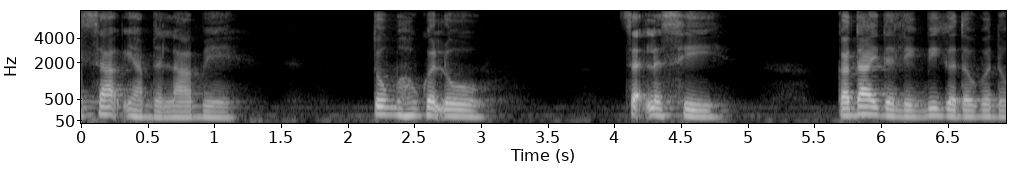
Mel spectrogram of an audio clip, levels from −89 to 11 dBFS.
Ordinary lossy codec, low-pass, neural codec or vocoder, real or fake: none; none; none; real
